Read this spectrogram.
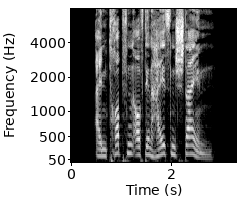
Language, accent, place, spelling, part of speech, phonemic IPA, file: German, Germany, Berlin, ein Tropfen auf den heißen Stein, noun, /aɪ̯n ˈtʁɔp͡fn̩ aʊ̯f deːn ˈhaɪ̯sn̩ ˈʃtaɪ̯n/, De-ein Tropfen auf den heißen Stein.ogg
- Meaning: a drop in the bucket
